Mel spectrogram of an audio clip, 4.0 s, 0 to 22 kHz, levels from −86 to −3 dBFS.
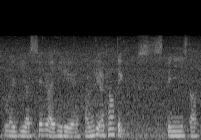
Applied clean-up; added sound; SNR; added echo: none; none; none; none.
